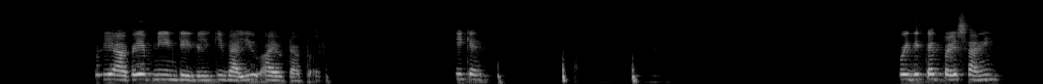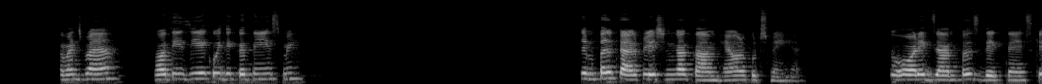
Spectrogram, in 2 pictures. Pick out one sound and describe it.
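A young woman speaks calmly and clearly into a close microphone, in bursts with pauses.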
